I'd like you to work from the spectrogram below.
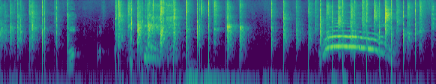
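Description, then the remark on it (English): Rapid, steady hand clapping runs through the whole clip, sharp repeated claps under people talking and laughing, with a voice rising into a loud, drawn-out exclamation near the end. “I just have to give a hand of applause.”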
